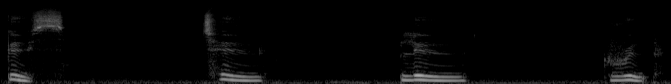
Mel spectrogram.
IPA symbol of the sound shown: u:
